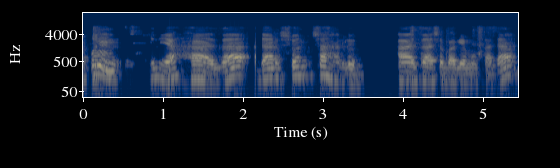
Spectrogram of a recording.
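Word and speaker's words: هذا: Hada darsun sahlun. Hada darsun ashalu fil kitabi. Nah, bukan diubah menjadi pelajaran paling mudah. Coba lihat contohnya di atas. Coba. Ya, kalau tadi cara bacanya pun ini ya, hadza darsun sahlun.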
